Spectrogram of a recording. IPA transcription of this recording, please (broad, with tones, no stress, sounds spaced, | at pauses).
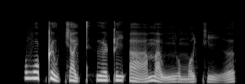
v ɔ˦˥ p̚ ʈ ə˨˩˦ w c a˨˩˦ j t̪ʰ ɨ˧ ə̯ ʈ i˧ ʔ aː˨˩˦ m a˨˩˨ w ɲ o˨˩ m ɔ˧˥ c i˨˩˦ ə̯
